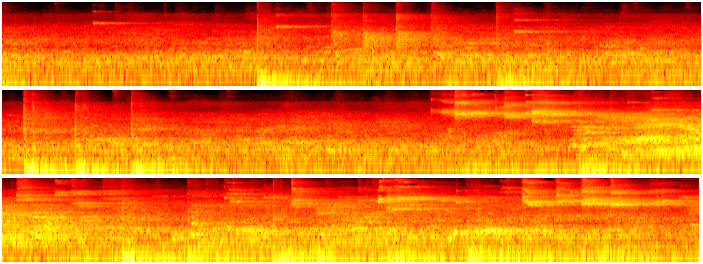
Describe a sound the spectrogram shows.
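A crowd of spectators murmurs and cheers.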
